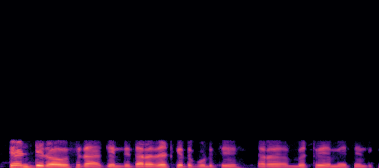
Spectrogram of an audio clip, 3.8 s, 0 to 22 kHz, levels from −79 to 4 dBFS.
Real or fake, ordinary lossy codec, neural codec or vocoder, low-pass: real; none; none; 3.6 kHz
